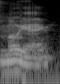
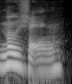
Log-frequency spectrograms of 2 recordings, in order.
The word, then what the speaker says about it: Mojang: Did you say Mo Yang? Was that what you said? It is actually technically pronounced Mo Yang, but the way everyone pronounces it even, including them, is Mojang.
